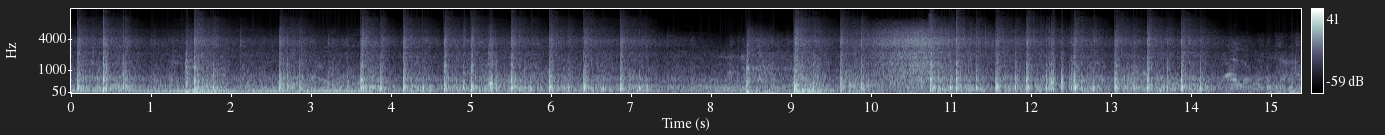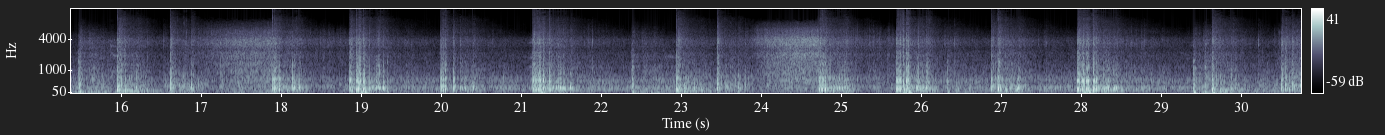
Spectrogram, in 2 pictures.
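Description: Professional fireworks display: aerial shells bursting in rapid succession, several bangs a second in the first half, then heavier bangs about once a second.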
